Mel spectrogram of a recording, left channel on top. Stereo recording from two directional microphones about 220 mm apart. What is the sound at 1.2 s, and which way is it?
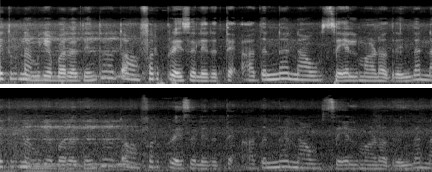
Speech, 40° left (ahead or behind).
